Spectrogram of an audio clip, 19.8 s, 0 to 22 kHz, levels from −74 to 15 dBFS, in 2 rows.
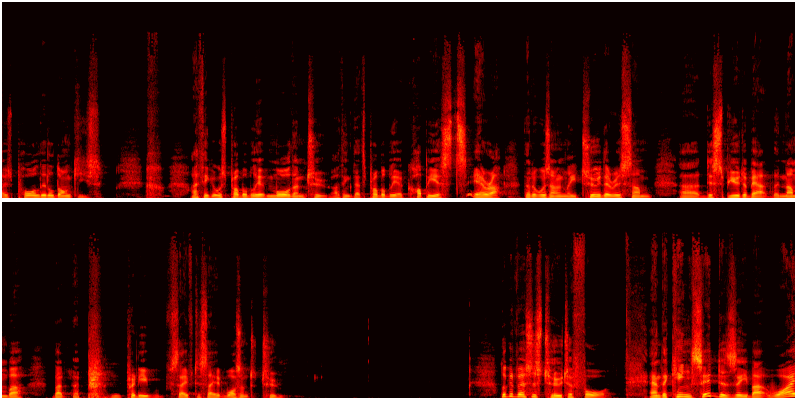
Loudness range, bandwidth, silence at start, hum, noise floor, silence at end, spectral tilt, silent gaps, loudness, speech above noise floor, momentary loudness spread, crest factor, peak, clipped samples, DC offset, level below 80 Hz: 8 LU; 19 kHz; 0 s; none; -72 dBFS; 0 s; -4 dB/octave; none; -22 LUFS; 50 dB; 14 LU; 20 dB; -2 dBFS; under 0.1%; under 0.1%; -56 dBFS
